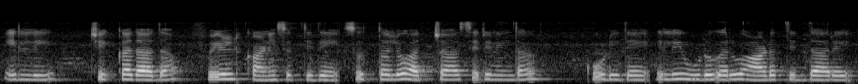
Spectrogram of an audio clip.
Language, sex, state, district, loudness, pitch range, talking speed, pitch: Kannada, female, Karnataka, Belgaum, -22 LUFS, 210-230 Hz, 75 wpm, 220 Hz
